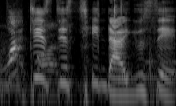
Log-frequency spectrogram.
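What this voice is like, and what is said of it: Put-on accent. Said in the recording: “you needed to say it with a more accent.”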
